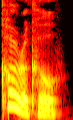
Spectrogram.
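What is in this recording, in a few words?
"coracle", British English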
